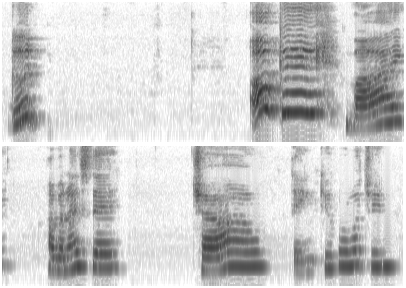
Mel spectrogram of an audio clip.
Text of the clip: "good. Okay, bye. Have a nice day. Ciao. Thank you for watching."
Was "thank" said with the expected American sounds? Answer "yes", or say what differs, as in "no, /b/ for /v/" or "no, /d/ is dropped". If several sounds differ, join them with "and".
no, /t/ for /θ/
